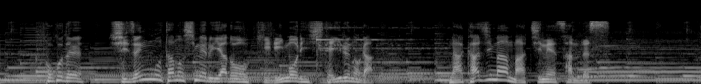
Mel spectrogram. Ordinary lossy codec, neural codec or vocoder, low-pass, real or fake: none; none; none; real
